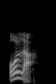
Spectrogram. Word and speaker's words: hola: So we just say it like hola.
